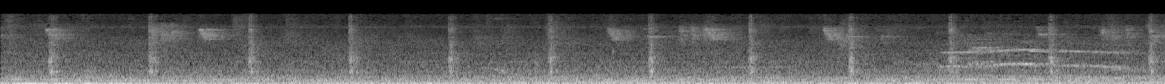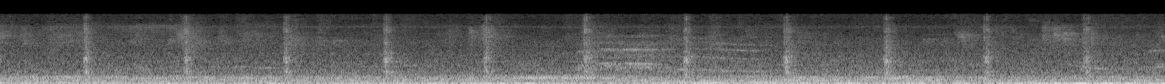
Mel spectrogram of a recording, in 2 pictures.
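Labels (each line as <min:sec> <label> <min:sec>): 0:00.0 A clock is ticking rhythmically. 0:23.3
0:00.0 Birds chirping in the background. 0:23.3
0:00.0 Soft wind blowing. 0:23.3
0:09.5 A rooster crows in the background. 0:11.6
0:17.4 A rooster crows in the background. 0:19.6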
